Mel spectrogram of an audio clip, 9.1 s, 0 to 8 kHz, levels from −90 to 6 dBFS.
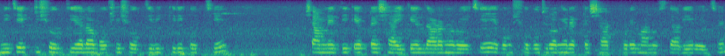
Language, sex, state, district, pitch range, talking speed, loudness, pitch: Bengali, female, West Bengal, Paschim Medinipur, 200-215 Hz, 145 wpm, -17 LUFS, 205 Hz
